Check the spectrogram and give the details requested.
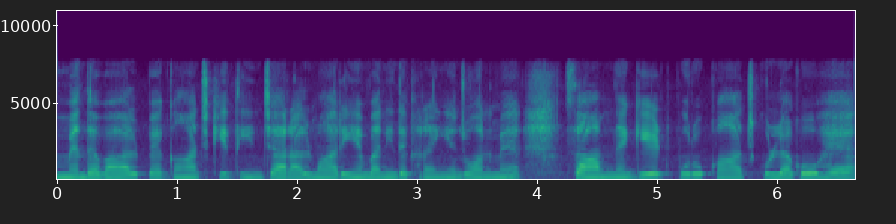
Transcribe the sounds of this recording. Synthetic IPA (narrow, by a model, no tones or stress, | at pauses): mẽd̪ɐʋaːlpekãːt͡ʃkit̪iːnt͡ʃaːɾəlmaːɾijẽbɐnid̪ɪkʰɾaːiɛ̃d͡ʒoːnmẽsaːmneɡeːʈpuːɾokãːt͡ʃkolɐɡoɦɛː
